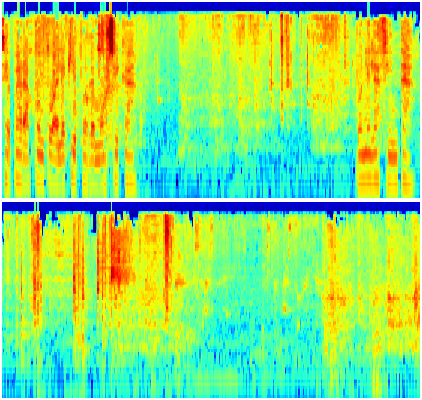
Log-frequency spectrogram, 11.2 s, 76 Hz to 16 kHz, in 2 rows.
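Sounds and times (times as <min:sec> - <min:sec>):
speech: 0:00.0 - 0:02.0, 0:04.7 - 0:05.6
rummaging through wooden drawers inside a house: 0:00.0 - 0:08.0, 0:09.8 - 0:11.1
clattering knocks: 0:00.2 - 0:04.8, 0:05.6 - 0:07.9, 0:09.8 - 0:11.1.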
